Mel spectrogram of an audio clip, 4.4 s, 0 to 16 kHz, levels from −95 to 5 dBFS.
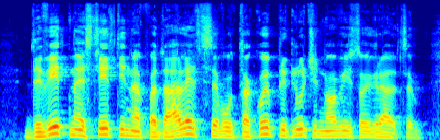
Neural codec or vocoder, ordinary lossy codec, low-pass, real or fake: none; none; 14.4 kHz; real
